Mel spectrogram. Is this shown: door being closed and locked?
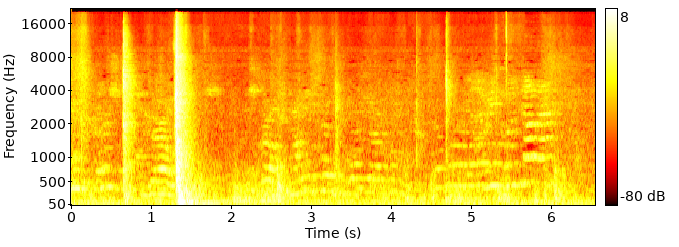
yes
